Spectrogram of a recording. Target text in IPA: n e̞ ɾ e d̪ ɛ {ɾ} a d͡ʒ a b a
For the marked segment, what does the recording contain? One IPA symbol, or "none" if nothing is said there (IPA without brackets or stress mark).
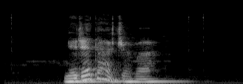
none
